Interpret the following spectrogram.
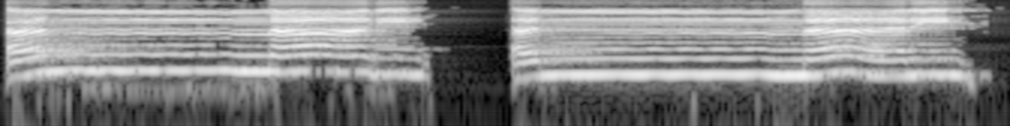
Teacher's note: kita langsung meleburkan alif lamnya ke nun sehingga dia dibaca dengung yang sempurna karena nun bertasydid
